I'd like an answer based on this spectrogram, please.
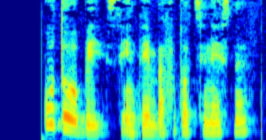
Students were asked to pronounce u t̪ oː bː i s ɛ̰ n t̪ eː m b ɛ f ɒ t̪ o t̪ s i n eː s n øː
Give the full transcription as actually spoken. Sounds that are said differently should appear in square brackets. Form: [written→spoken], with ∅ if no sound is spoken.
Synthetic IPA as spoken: u t̪ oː bː i s [ɛ̰→ḭ] n t̪ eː m b ɛ f [ɒ→u] t̪ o t̪ s i n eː s n øː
